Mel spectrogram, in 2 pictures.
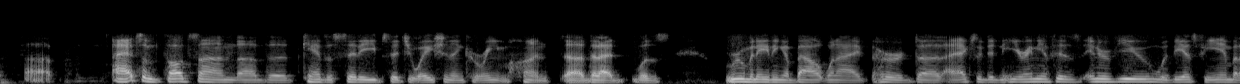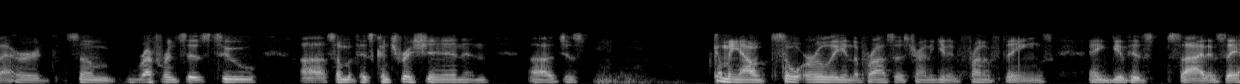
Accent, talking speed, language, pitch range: American, 165 wpm, English, 105-125 Hz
